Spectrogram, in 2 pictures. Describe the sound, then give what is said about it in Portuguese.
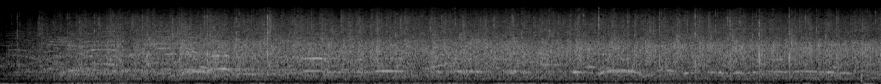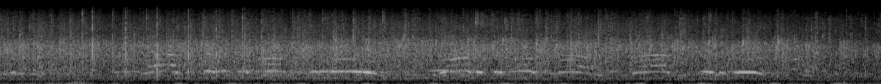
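An audience applauds the Lord, dense, even clapping from many hands that stays loud throughout, with some scattered voices mixed into the crowd noise. “Eu fico triste quando o povo de Deus vai aplaudir o Senhor e alguém diz: não aplauda, não.”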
